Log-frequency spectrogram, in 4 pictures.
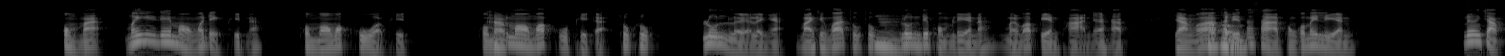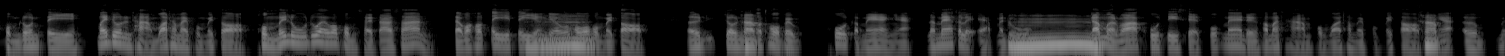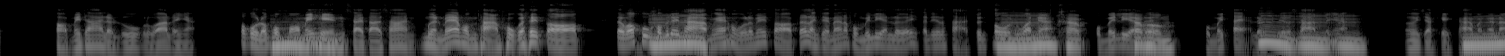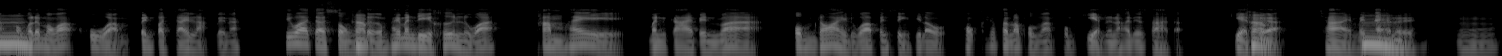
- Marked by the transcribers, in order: tapping
- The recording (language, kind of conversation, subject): Thai, podcast, เล่าถึงความไม่เท่าเทียมทางการศึกษาที่คุณเคยพบเห็นมาได้ไหม?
